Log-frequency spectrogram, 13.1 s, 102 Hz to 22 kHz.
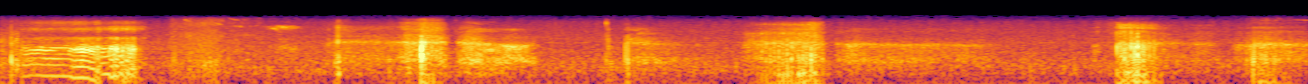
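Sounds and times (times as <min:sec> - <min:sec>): pet snoring: 0:00.2 - 0:01.5, 0:07.4 - 0:08.3, 0:11.0 - 0:11.8.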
